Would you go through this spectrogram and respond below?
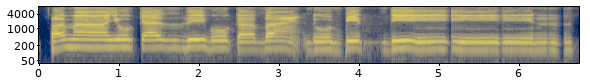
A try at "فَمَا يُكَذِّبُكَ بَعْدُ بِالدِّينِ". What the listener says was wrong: Hamas kafnya belum keluar, Pak. Yukadzibuka. Yukadzibuka. Kafnya jangan sampai hilang ya hamisnya. Karena kau fathah sih nggak ada masalah ya. Karena beda dengan kof. Tapi nanti kalau sudah kasroh dengan domah, nah ini agak merepotkan ya.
